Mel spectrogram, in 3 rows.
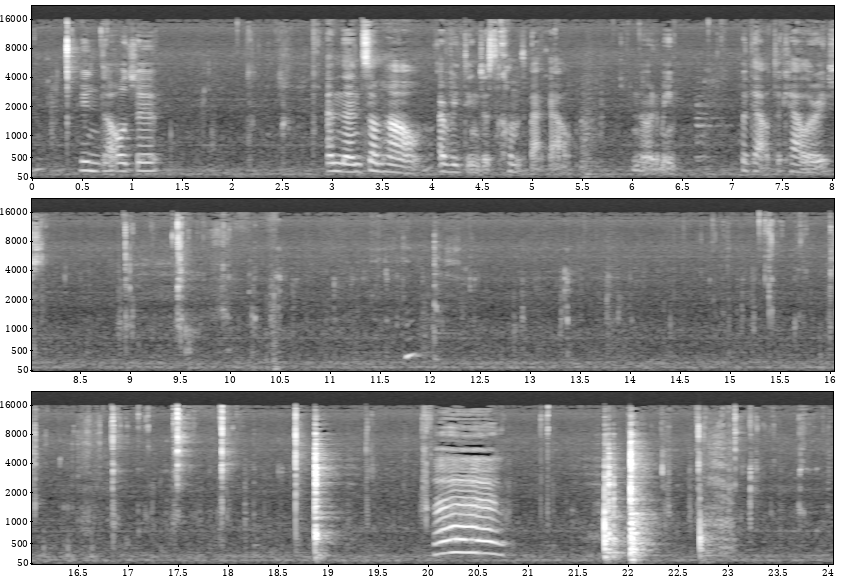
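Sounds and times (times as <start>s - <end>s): person chewing noodles: 1.6s - 2.9s, 8.3s - 20.1s, 22.3s - 24.0s.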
